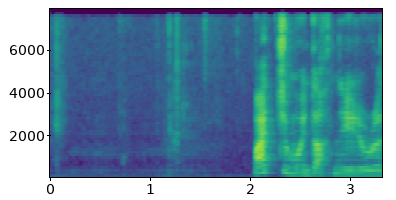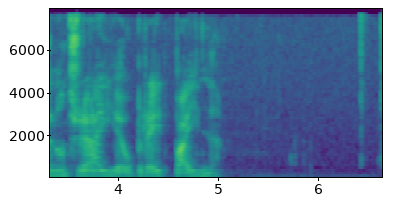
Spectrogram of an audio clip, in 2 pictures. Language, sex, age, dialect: Faroese, female, 61+, Suðurstreymoy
